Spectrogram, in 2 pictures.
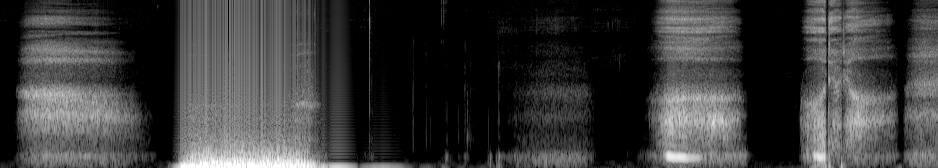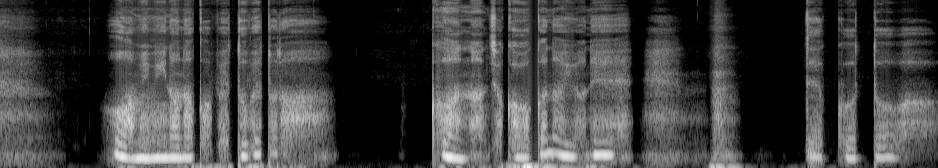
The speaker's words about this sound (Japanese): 僕の吐息、ひんやりして気持ちいいでしょ。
